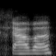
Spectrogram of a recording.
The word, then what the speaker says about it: Chava: My name is Chava. If you want to pronounce it the right way, then you get a little sa and you go like Chava.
